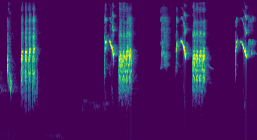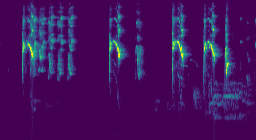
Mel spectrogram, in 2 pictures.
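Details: Long-tailed shrike, cendet, singing while sunbathing in the morning: high, scratchy bursts and short downslurred whistles in scattered phrases separated by pauses, with varied chattering notes.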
